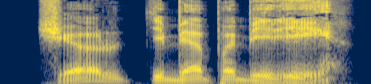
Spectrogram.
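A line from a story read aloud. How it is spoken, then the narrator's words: Growling. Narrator (Russian): прорычал он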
